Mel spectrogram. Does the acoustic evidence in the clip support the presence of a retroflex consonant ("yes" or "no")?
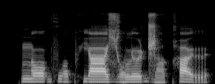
yes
